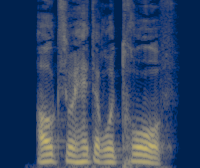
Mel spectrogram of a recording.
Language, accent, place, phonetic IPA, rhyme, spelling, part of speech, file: German, Germany, Berlin, [ˌaʊ̯ksoˌheteʁoˈtʁoːf], -oːf, auxoheterotroph, adjective, De-auxoheterotroph.ogg
- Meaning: auxoheterotrophic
